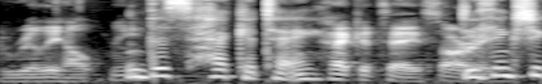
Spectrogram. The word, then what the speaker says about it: Hecate: Hecate, sorry.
